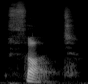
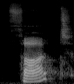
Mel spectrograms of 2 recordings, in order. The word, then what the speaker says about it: thought: simple fashion by saying thought. Even though you write it with an O U G, don't let the extra letters trick you in terms of pronunciation.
